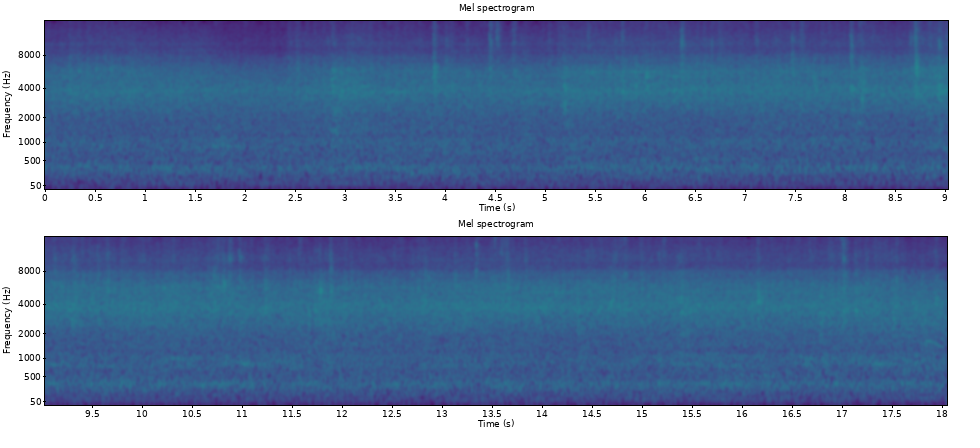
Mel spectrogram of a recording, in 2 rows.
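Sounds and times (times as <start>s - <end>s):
rain falling: 0.0s - 18.0s
train rolling along track: 0.0s - 18.0s.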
